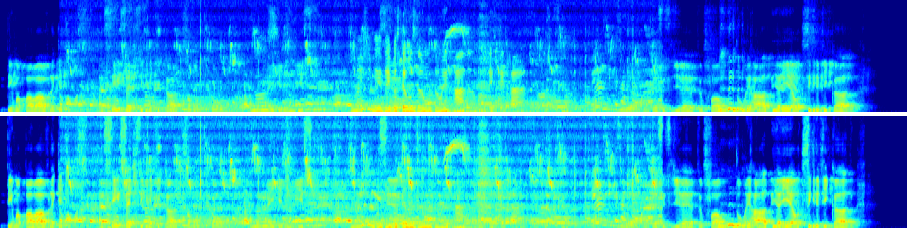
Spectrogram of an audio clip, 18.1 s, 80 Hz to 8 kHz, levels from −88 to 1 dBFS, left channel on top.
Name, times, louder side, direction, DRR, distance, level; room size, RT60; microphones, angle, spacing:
voice 1, 0.1-4.5 5.3-6.4 6.8-7.1 7.5-8.0 12.3-17.3, right 3 dB, 75° right, 4 dB, 3.1 m, -36 dB
sound 1, 1.2-13.3, right 7 dB, 55° right, 1.2 m, -35 dB
voice 2, 5.0-6.1 7.0-10.9 11.2-11.6 14.3-15.1, left 1 dB, 90° left, 7 dB, 2.7 m, -36 dB
21.0 x 19.5 x 7.9 m, 0.63 s
head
